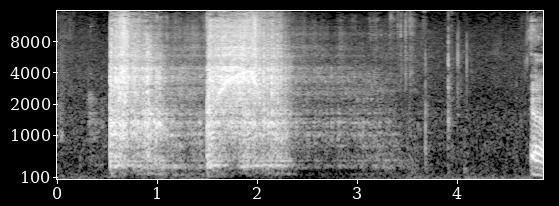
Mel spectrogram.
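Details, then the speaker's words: Hitachi miter saw after bearing replacement, still noisy; motor spins up in two short bursts with harsh rough whirring whine; motor bearing found falling apart. "I pull the one out for the motor and I can see that it's it's falling apart too"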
